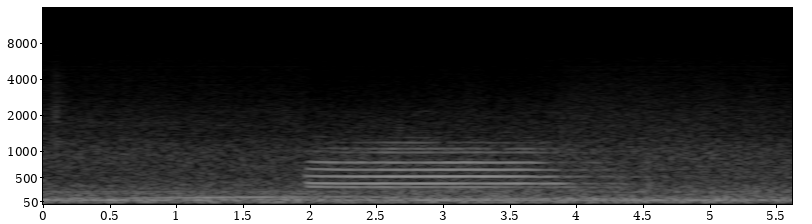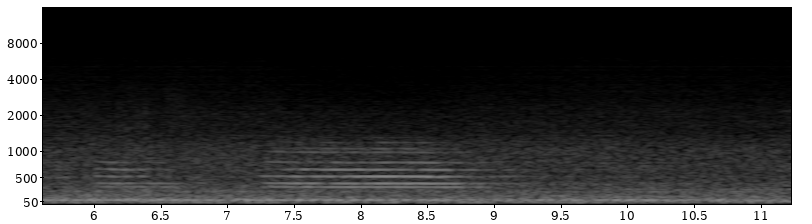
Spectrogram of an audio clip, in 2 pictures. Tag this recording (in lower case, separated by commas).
rail transport, vehicle, train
